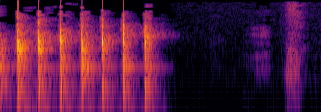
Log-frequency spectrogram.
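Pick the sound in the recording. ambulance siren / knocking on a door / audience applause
knocking on a door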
